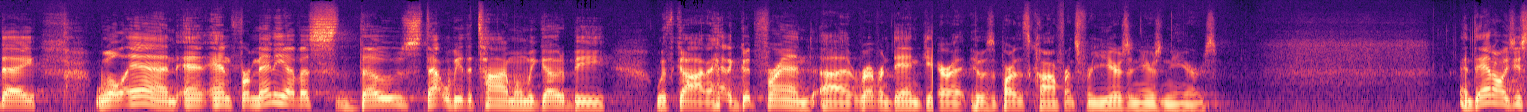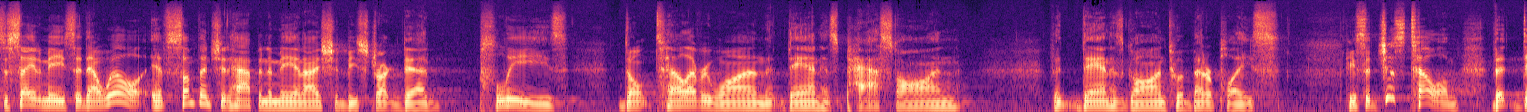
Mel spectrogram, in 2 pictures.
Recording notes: Pender UMC Contemporary Worship Sunday November 27, 2022 at 11:15 am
